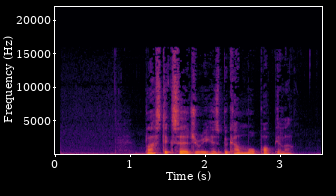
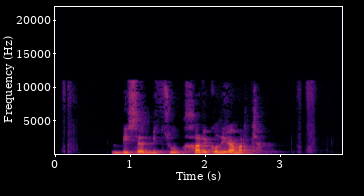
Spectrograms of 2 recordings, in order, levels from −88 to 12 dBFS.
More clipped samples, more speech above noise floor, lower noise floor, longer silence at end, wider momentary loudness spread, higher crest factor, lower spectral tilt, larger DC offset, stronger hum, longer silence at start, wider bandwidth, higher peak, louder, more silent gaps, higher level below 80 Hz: neither; second, 25 dB vs 48 dB; second, -50 dBFS vs -70 dBFS; second, 0.35 s vs 1.05 s; second, 10 LU vs 17 LU; about the same, 20 dB vs 22 dB; about the same, -5.5 dB/octave vs -5.5 dB/octave; neither; neither; second, 0.1 s vs 0.75 s; first, 16 kHz vs 11.5 kHz; about the same, -6 dBFS vs -4 dBFS; second, -26 LUFS vs -23 LUFS; neither; first, -40 dBFS vs -76 dBFS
